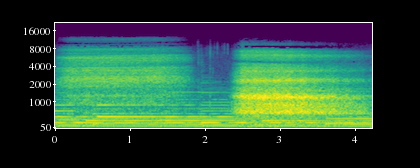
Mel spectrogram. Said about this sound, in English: Last one, fill up your belly, deep breath in and out.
